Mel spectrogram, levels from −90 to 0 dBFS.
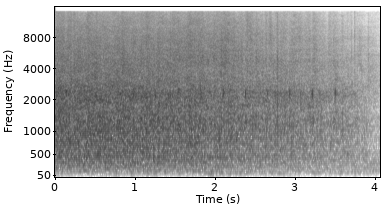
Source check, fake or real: fake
